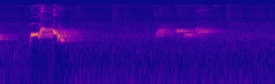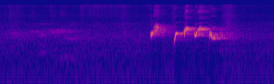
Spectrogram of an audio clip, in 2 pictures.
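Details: Red-whiskered bulbul delivering its 'master song' style: three bright whistled phrases of rapid rising and falling notes, loud at the start and end with a softer warbled phrase between them, and no other sounds.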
